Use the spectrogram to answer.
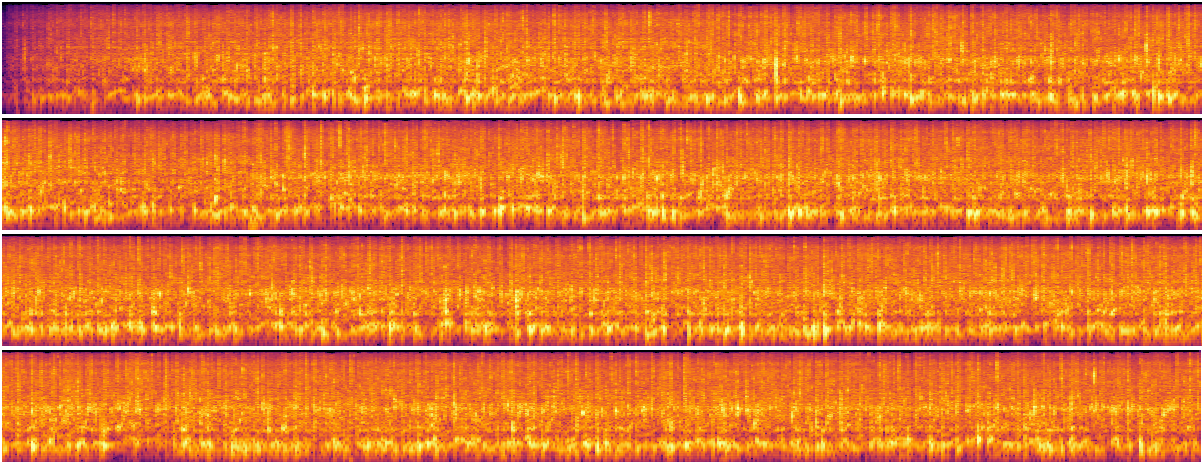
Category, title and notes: Soundscapes > Nature
Small Stream Small Waterfall
creek, Water, river, waterfall, stream, waterstream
